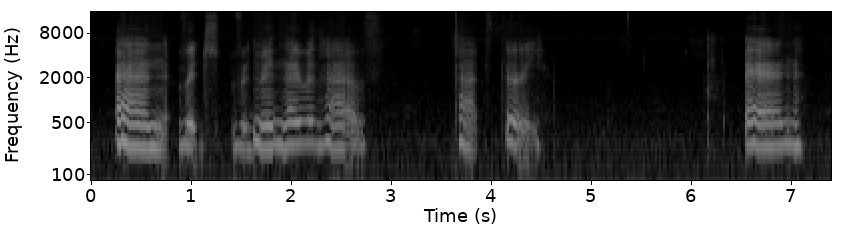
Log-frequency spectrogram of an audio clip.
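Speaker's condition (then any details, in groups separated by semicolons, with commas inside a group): Spinal muscular atrophy type 2; diagnosed at 13 months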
